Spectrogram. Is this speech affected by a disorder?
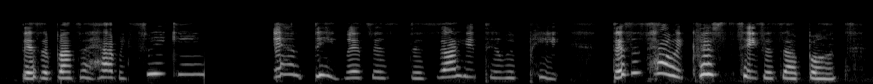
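Yes: cerebral palsy.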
